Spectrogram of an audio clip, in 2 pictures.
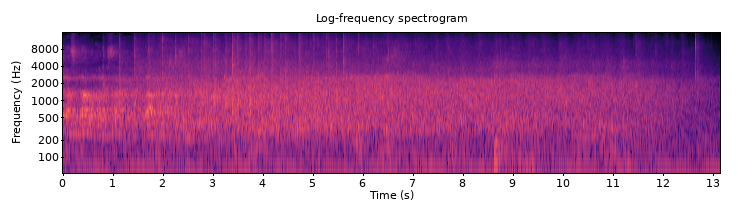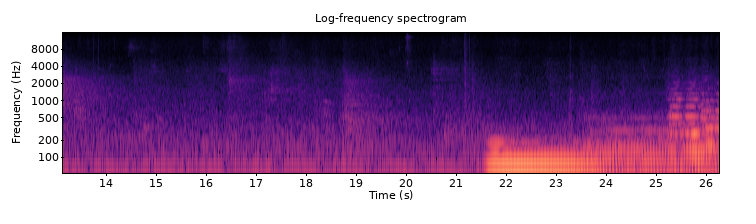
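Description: A pipe organ plays loudly, echoing through a large hall.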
